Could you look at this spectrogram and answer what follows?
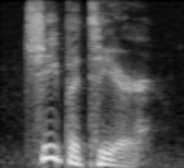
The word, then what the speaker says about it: Tjipetir: The word is spelled T-J-I-P-E-T-I-R. – T-J-I. – P-E-T-I-R. And they pronounce it as cheapeteer.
